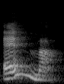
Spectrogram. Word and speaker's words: Emma: et ici j'ai également donné deux exemples avec Emma Emma avec le E ouvert et Edoardo avec le E fermé entendre Emma sentir comment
